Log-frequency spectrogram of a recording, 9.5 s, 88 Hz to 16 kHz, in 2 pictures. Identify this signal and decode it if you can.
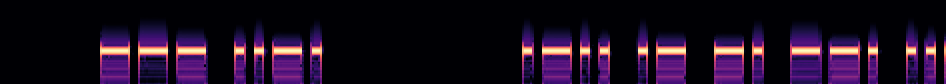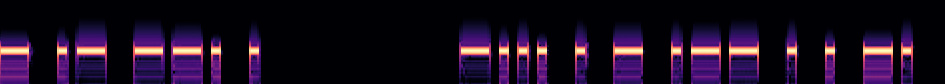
Morse code, heard as a keyed tone, about 25 wpm, 700 Hz. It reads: OF LANGUAGE BETWEEN
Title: 3x Word-Spacing - Sentences from Top 500 Words - 25wpm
